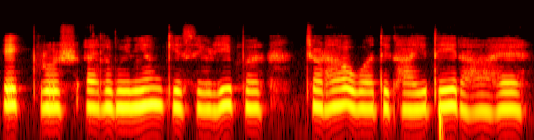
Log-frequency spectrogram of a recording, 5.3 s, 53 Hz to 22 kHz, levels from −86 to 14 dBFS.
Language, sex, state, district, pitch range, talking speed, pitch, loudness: Hindi, female, Jharkhand, Ranchi, 210-235 Hz, 135 wpm, 220 Hz, -17 LUFS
